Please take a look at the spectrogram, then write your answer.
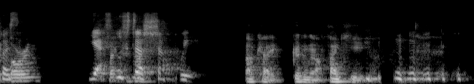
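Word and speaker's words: Eustache Chapuys: I really hope I'm going to pronounce this right. Estash Shapwee. Is that right, Lauren? Yes, Estash Shapwee.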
